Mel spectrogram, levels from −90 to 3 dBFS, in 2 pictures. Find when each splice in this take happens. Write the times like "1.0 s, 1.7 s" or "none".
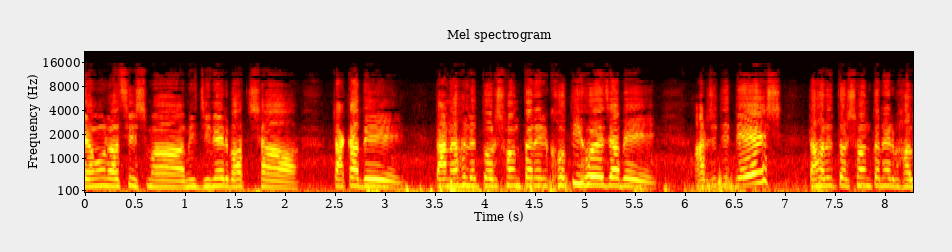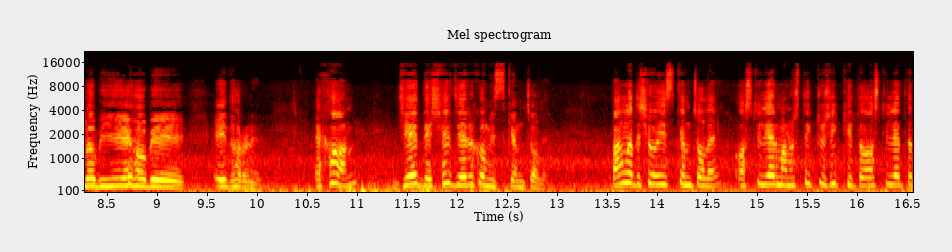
none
